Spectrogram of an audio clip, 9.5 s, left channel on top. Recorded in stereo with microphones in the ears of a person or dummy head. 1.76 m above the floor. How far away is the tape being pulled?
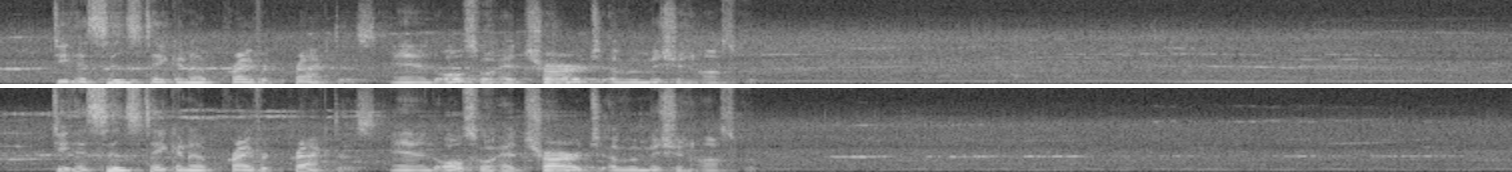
I don't hear tape being pulled.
